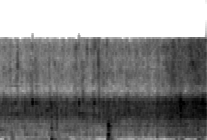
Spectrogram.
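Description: Brinjal curry frying in a pan just after chili powder goes in, a steady close sizzle with a couple of soft stirring knocks and no talking.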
